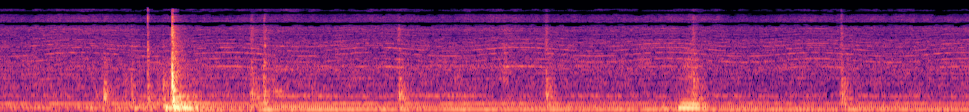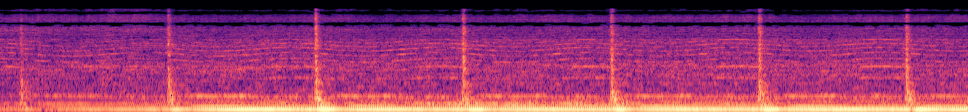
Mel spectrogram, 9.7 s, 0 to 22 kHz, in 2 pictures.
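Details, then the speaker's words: Baumatic BDI1485D4E 8 kg washer-dryer draining after the rinse: low pump hum with a light knock about every 0.7 seconds; owner wonders about bearings or a bent-up heating element knocking depending on load, cause unconfirmed. "5 minutes later it's draining out that rinse there is a knock I wonder is it"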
